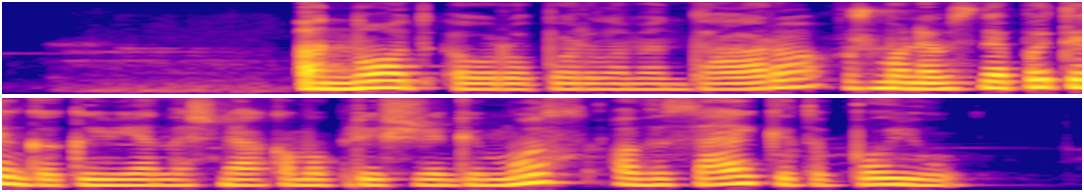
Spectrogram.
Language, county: Lithuanian, Telšiai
